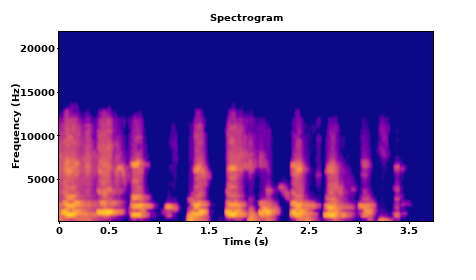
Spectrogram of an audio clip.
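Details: Asian elephant. Several Asian elephants squeak together, producing short, high, reedy calls in quick succession, some rising and some falling. These squeaks come in bursts every third of a second or so, with brief silences between.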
